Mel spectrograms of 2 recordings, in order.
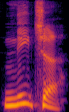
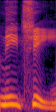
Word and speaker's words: Nietzsche: this is a peeve of mine please it's Nietzsche not Nietzsche Niche sorry that's how you pronounce it Nietzsche sounds like baby talk oh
